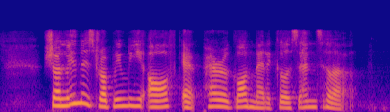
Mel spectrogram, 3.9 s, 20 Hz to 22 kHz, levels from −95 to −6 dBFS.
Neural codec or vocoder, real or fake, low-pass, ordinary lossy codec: codec, 16 kHz in and 24 kHz out, 0.8 kbps, FocalCodec, streaming, 65536 codes; fake; 7.2 kHz; none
